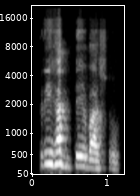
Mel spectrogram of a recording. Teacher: ब्र पहले ही गलत हो रहा है, ब्र नहीं है, ब्री है ये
